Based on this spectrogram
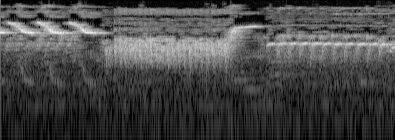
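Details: Canary singing in Norway: a few quick downslurred high whistles, then a long dense buzzy trill, a rising sweep, and a fast even rattle of repeated notes, all bright and high-pitched.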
